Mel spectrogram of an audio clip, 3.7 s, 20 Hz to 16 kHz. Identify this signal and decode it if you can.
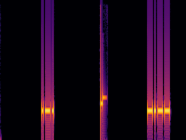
Morse code, heard as a keyed tone, about 36 wpm, 700 Hz. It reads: R Y
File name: Single-Letter-Number-35wpm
